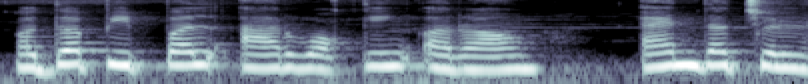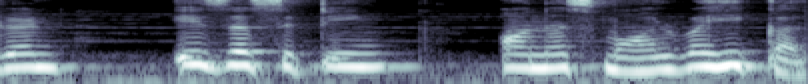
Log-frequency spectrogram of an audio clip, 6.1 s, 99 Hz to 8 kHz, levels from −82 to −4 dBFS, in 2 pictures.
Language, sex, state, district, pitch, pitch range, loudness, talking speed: English, female, Gujarat, Valsad, 240 Hz, 230-265 Hz, -15 LUFS, 150 wpm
